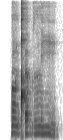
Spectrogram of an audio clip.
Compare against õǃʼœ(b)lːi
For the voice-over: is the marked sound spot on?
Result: yes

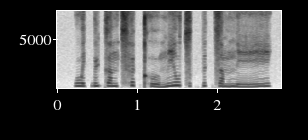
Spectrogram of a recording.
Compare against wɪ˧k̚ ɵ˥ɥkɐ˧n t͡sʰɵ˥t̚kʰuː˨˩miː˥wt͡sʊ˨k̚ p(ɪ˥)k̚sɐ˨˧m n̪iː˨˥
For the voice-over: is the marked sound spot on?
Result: yes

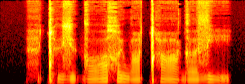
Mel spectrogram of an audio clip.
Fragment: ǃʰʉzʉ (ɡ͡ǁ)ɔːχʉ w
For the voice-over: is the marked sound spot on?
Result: no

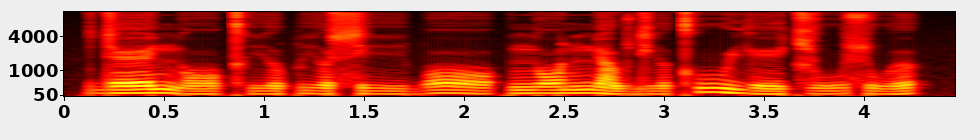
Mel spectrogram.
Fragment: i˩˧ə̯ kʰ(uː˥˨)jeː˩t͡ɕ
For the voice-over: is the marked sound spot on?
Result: yes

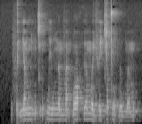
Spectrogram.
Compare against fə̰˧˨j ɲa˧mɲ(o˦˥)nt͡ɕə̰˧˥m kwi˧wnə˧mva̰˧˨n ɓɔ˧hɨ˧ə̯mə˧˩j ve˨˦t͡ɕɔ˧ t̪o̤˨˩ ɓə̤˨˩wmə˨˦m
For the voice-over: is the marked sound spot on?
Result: no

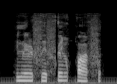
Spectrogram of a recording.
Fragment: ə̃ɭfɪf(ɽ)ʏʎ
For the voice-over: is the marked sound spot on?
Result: yes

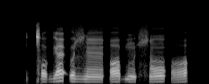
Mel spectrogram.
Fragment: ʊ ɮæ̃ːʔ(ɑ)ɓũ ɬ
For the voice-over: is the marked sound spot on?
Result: yes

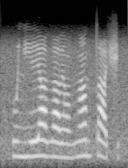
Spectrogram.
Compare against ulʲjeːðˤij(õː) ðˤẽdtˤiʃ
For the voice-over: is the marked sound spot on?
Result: no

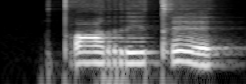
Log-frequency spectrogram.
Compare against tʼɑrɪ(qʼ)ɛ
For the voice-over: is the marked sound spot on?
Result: no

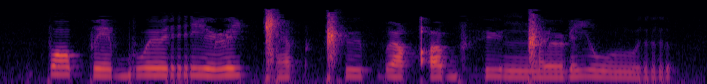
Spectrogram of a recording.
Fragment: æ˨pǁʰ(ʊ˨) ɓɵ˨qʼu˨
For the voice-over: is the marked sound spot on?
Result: no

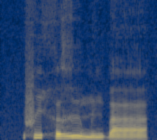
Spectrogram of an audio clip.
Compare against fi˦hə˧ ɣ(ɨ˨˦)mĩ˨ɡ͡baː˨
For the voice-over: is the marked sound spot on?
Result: no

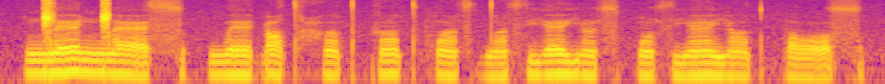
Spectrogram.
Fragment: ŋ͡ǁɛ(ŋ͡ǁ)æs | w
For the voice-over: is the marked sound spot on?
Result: yes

